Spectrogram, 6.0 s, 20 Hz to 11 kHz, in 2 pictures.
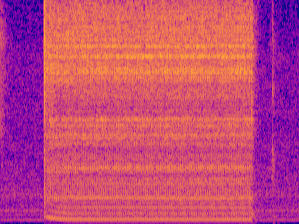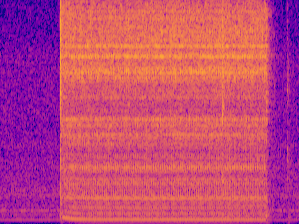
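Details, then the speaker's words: Repaired 1995 Mercedes W140 door lock (PSE) pump, headrest release circuit: two buzzing runs about two seconds each, pitch settling, crisp stop; internal relay clicks diverting air between manifolds, gauge moves; normal cycling. "so as you can see the gauge moves because the relay inside clicks so it diverts the air from one manifold to another so this is working just fine"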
